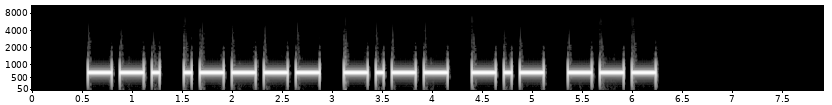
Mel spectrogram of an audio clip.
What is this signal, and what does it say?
Morse code, heard as a keyed tone, about 15 wpm, 700 Hz. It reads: G1YKO
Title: DXCC-100 Call Signs - 5 Characters - Repeated 3x - 15wpm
